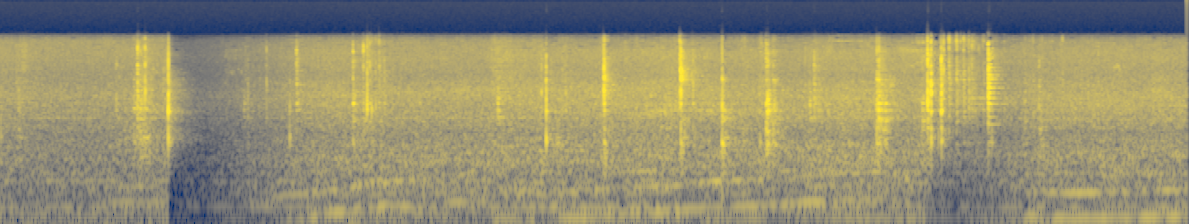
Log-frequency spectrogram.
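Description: Handling noise: a dozen or so light clicks and knocks scattered through, several close together near the end, over a low steady hum, with a sudden brief drop to near quiet about two seconds in.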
